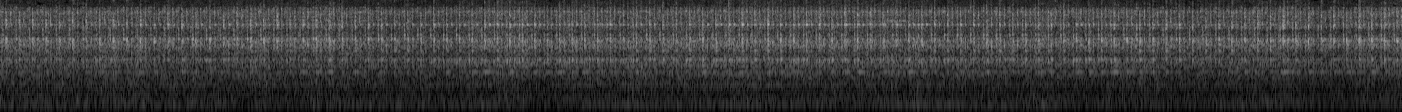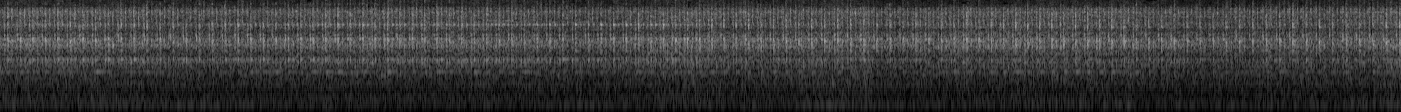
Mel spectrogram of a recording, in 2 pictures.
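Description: An embroidery machine needle stitches in a fast, steady rattle.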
